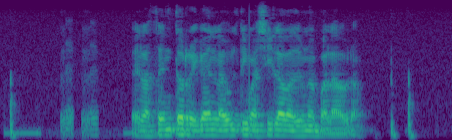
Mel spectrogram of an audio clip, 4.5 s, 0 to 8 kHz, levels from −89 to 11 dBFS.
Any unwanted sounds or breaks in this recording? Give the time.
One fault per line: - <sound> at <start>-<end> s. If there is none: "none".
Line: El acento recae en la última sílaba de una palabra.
- laugh at 0.6-1.0 s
